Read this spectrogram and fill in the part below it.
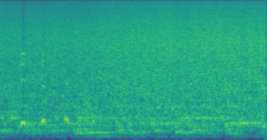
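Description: A waterfall at a Magic Kingdom attraction rushes continuously, a dense, loud wash of falling water up close, with a few faint tonal blips near the start.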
